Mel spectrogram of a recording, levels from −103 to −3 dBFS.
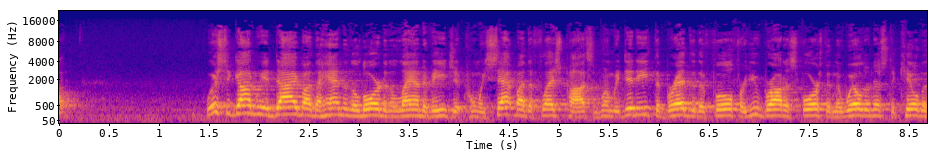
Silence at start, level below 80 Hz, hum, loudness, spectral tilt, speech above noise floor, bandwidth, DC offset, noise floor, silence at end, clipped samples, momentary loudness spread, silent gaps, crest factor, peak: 0 s; -58 dBFS; none; -19 LUFS; -6 dB/octave; 33 dB; 13 kHz; under 0.1%; -51 dBFS; 0 s; under 0.1%; 9 LU; none; 18 dB; -2 dBFS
